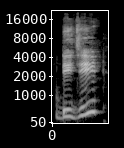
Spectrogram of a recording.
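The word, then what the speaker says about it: digit: सो जी के बाद इसमें ई, आई या फिर वाई आ रहा है, सो इसको हम ग नहीं बोलेंगे, इसको हम बोलेंगे ज।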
